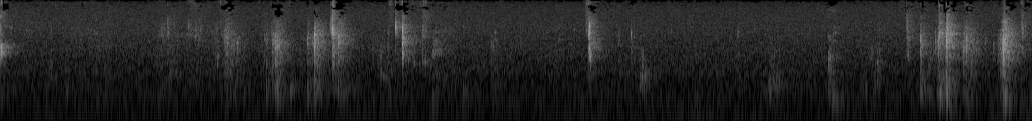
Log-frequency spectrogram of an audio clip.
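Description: Close-miked chewing of a soft sub sandwich: irregular wet mouth clicks and smacks, bunched in short runs. About halfway through come sips of soda from a plastic bottle.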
